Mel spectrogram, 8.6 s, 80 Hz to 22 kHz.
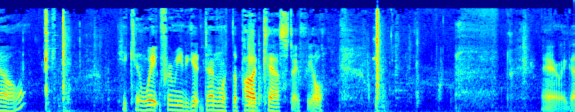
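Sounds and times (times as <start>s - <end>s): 
speech: 0.0s - 0.5s, 1.8s - 5.8s, 8.2s - 8.6s
door creaking: 5.5s - 6.4s.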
